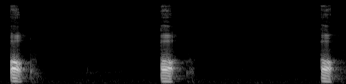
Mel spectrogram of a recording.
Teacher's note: So you keep your mouth slightly open and it's coming from the deepest part of the throat. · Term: al-hamza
